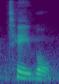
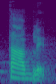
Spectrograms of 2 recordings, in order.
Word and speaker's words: table: Bem, eu já vou adiantar para vocês que ela não leu com a pronúncia correta, que seria table. Ela, como uma criança de 7 anos, leu os fonemas do jeito que ela conhecia. E ela leu, então, tablet.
